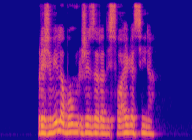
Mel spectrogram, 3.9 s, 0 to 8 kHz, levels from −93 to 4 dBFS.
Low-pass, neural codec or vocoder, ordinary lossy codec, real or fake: 7.2 kHz; codec, 16 kHz in and 24 kHz out, 1 kbps, XY-Tokenizer; none; fake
